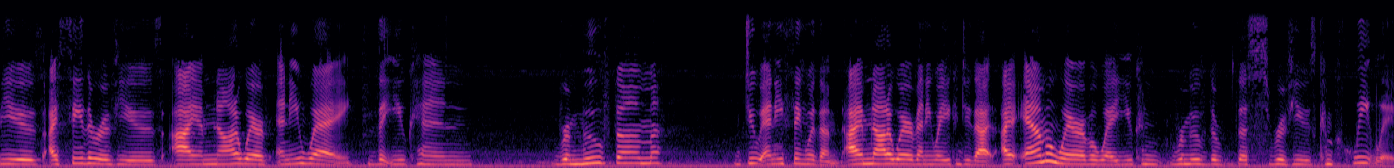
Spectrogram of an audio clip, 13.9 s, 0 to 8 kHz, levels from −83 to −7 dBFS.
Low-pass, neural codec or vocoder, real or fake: 7.2 kHz; none; real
